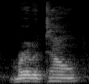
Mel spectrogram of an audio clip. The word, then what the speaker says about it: mirliton: This is basically what it's called, but at home we call it Mirliton. But it ain't even spelled that way. It's pronounced Mirliton.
